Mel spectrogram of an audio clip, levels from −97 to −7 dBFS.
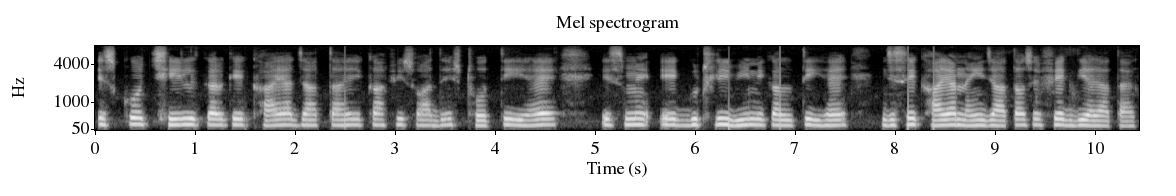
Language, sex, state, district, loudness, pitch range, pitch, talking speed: Hindi, female, Uttar Pradesh, Hamirpur, -22 LUFS, 190-205 Hz, 200 Hz, 150 wpm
